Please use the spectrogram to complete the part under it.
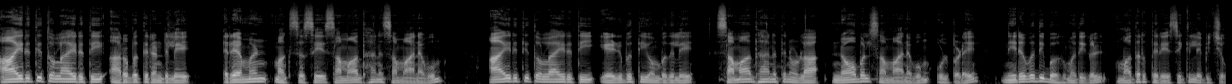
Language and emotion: Malayalam, neutral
